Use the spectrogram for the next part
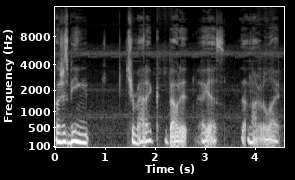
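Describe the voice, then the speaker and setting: A man playing a nervous, kind-hearted young vampire in an ASMR roleplay, speaking softly and often whispering, with hesitant, flustered stammering. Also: high-pitched, fairly even intonation, moderate pace, full character voice. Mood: hesitant, softened. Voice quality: soft, breathy, often whispering.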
